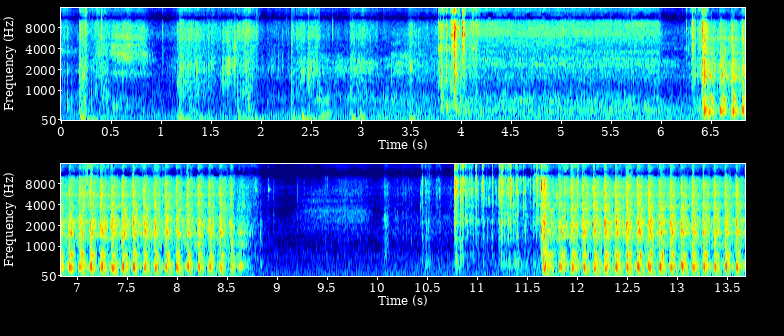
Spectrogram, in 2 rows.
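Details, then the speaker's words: 2026 Ski-Doo MXZ Neo+ snowmobile at -6°F, usually hard to start below zero: two bursts of steady cranking about three beats a second never fire; cold engine cranks but won't start. "See if this thing will start up this morning. Usually has a hard time below zero."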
